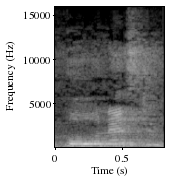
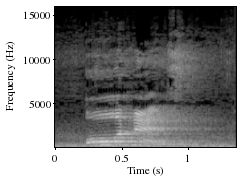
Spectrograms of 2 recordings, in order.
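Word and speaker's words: honest: now let's see other example is dash ऑनेस्ट, लिखा हुआ एच है बट इसे प्रोनाउंस करो, कैसे प्रोनाउंस करोगे, होनेस्ट तो नहीं होता, इसे प्रोनाउंस करते हैं तो क्या बोलते हैं हम, ओनेस्ट, ओ साउंड किसकी आ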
